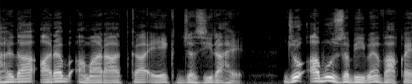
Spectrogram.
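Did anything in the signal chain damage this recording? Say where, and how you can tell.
No, nothing in the signal chain damaged this audio.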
